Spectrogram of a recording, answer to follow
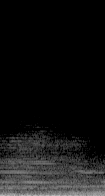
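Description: A low, steady rumbling drone with faint held tones above it: a suspense soundtrack bed under eerie footage.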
